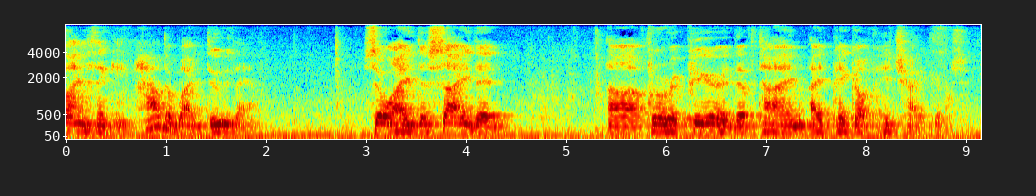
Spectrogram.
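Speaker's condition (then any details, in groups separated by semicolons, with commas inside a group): ALS; degenerative; diagnosed ten years ago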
